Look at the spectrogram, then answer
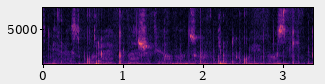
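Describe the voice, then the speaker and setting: A woman whispers very slowly as noticeable background noise fills the recording. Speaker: ASMR creator. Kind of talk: ASMR whisper. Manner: whispered, soft.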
